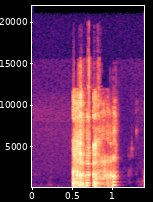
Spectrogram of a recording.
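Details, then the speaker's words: A single harsh, barking croupy double cough from an adult sick about a week, illness beginning with sore throat that has resolved, leaving a lingering cough. "But my throat's not sore anymore, Jonathan. It's just this cough I'm trying to get rid of."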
